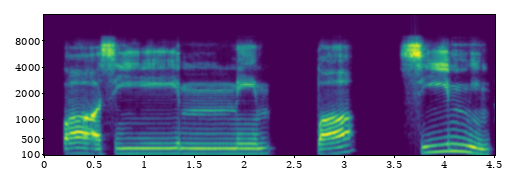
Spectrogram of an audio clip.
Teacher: السين هنا نقول عنها مد لازم حرفي مثقل. لماذا؟ لأن أضغمت في الميم الذي بعدها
